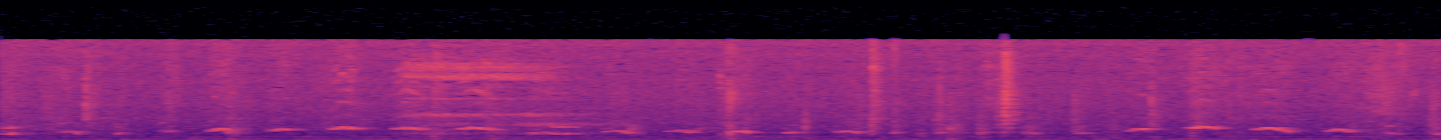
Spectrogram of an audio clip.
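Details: Bichon and shih poo puppies kept with their parents give a rapid run of thin, high squealing whimpers, each brief and slightly rising or falling, repeated about three times a second against a constant low electrical hum.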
